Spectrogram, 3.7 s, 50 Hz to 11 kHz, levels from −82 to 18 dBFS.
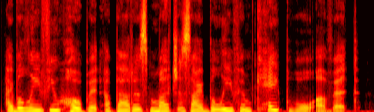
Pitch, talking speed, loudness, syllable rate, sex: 220 Hz, 240 wpm, -17 LUFS, 6.3 syllables/s, female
